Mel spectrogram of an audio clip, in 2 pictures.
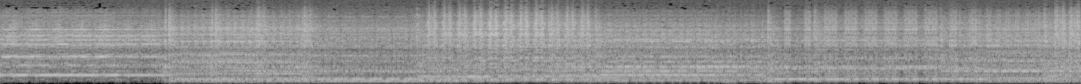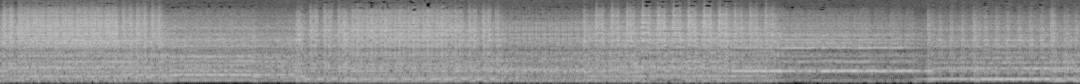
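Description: Ambient instrumental music built from sampled, detuned electric guitar run through effects: layered held notes that change every couple of seconds.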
